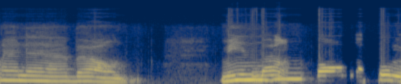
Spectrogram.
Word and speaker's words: بعضهم: Tilkar rusulu faddalna ba'duhum ala ba'd. minhum Ba'dhum ya mandeh, bukan duhum ya, tadi kebacanya ba'duhum. Ba'dhum.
